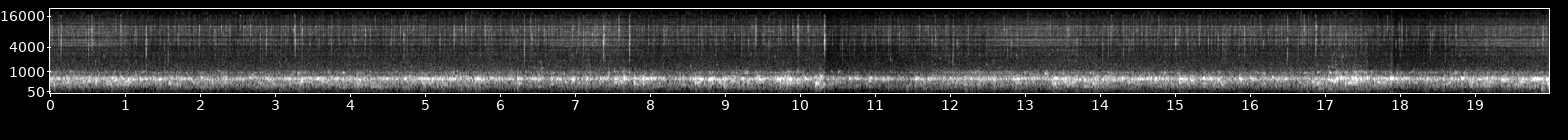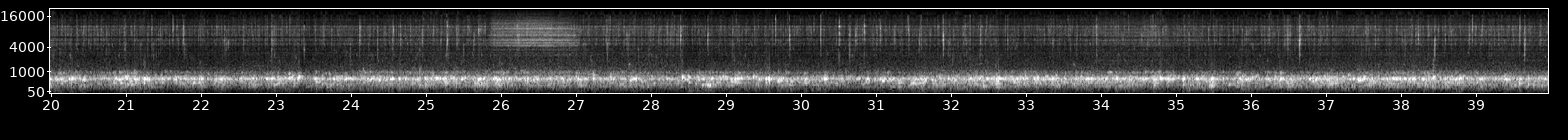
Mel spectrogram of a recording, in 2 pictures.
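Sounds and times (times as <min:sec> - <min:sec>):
faint clicks: 0:00.0 - 0:39.9
muffled underwater water noise: 0:00.0 - 0:39.9
high hiss: 0:18.8 - 0:20.1, 0:25.8 - 0:27.4.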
